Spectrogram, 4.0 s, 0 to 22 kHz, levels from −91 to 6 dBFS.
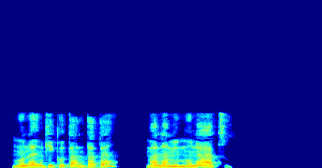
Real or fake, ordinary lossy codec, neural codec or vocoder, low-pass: fake; MP3, 48 kbps; codec, 44.1 kHz, 7.8 kbps, Pupu-Codec; 7.2 kHz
